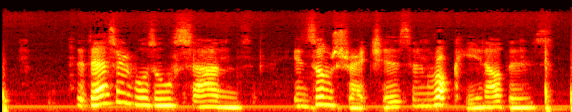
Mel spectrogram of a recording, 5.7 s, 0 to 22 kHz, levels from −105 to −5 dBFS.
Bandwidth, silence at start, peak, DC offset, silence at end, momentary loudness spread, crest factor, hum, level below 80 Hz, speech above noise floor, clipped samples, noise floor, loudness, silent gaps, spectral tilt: 14 kHz; 0.05 s; -4 dBFS; under 0.1%; 0.05 s; 13 LU; 20 dB; none; -46 dBFS; 26 dB; under 0.1%; -48 dBFS; -23 LUFS; none; -6 dB/octave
